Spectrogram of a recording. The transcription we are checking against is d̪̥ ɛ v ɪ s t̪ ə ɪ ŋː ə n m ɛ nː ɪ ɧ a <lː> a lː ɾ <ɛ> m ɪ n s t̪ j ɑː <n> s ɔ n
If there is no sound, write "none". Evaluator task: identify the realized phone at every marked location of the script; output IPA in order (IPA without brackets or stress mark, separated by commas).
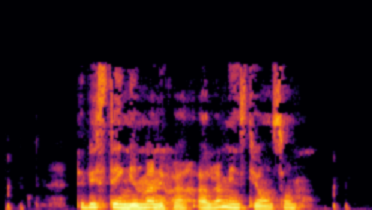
none, a, n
